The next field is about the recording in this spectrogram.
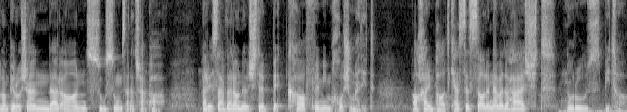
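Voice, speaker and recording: Over noticeable background noise, a man with a fairly low pitch speaks very slowly and with fairly even intonation. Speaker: podcast author and narrator. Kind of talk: poet spoken word. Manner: slow, wistful, melancholic; emotional, intimate, lyrical.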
